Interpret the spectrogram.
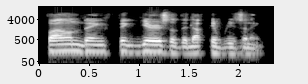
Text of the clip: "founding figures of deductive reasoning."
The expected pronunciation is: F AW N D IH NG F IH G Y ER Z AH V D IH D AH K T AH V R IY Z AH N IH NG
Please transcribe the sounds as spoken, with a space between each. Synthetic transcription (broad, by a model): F AW N D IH NG F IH G Y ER S AH V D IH D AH K T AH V R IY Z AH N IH NG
